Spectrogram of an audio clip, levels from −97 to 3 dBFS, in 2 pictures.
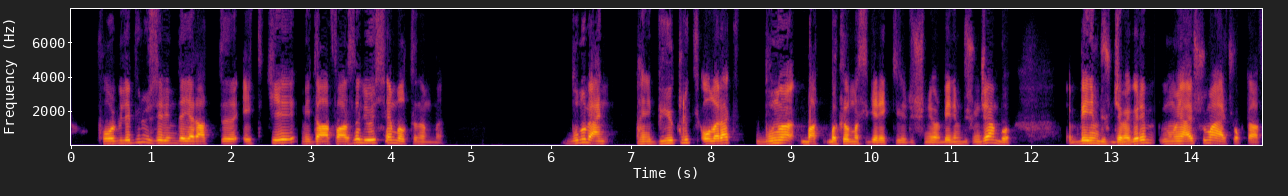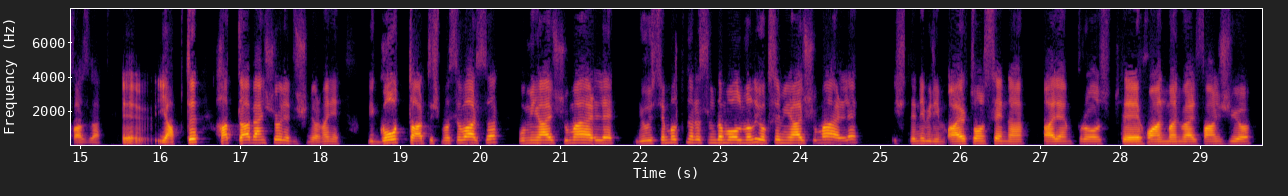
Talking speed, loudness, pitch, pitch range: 125 wpm, -22 LUFS, 140 Hz, 120-165 Hz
